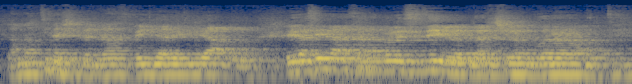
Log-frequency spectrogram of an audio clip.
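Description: A man on stage playing a restless idealist who dreams of a rural commune, in a repetitive, halting theatrical monologue that drifts between murmurs and exclamations. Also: mid-range voice, fairly bright tone, close to an everyday voice. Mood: weary, resolute. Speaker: solo stage actor. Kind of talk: theatrical monologue with bursts of singing. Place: reverberant performance space, live before listeners. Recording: echoey hall, distant mic, music behind.

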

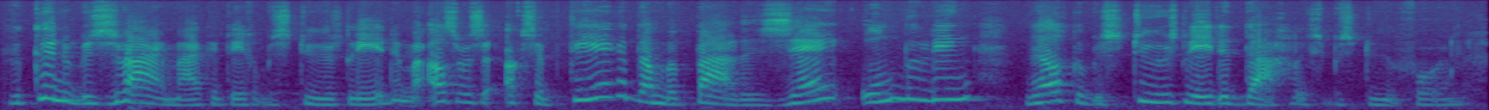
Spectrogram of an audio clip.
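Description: Radio drama, assertive woman on school leadership, Netherlands Dutch accent, soft mellow tone, slightly husky, brisk delivery. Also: mid-range voice, sing-song. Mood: firm, insistent.

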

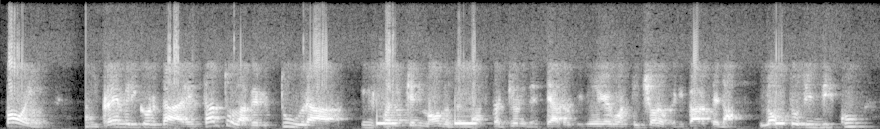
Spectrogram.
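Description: A male radio host from Rome presenting the week's theatre listings. He hesitates a lot, with many fillers and restarts. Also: medium pitch. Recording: dull lo-fi radio broadcast.

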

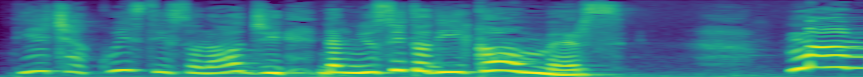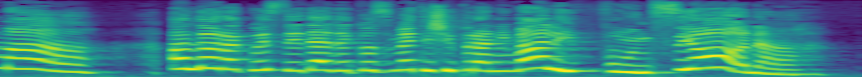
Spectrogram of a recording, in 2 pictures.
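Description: A woman's voice: very high voice, very animated, normal speed, fairly bright tone, heavily acted. A woman playing a restless young woman who dreams of her own startup, in a theatrical radio monologue with dreamy, self-mocking phrasing. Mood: excited. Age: young adult.

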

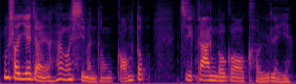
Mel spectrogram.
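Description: A man's voice: mid-range voice, expressive, moderate pace, a little mellow. A man with a Hong Kong accent, a co-host telling stories conversationally in short, colloquial explanatory phrases. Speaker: radio co-host. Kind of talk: conversational storytelling.

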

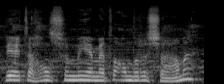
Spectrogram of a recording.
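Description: An actor playing a matter-of-fact police detective in a Dutch radio drama, speaking in a businesslike way. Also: male voice, sits high, steady tone, a little fast, soft background music, lightly acted. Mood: probing.

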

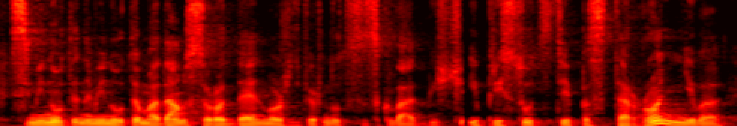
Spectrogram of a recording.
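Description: A man's voice: on the low side, fast, darkish tone, husky. A man playing a suave middle-aged valet in an audio stage comedy, formal and deferential with dry irony. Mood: polite, guarded. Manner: formal, deferential, drily ironic.

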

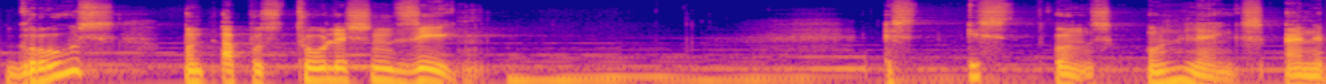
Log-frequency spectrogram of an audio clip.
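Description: An actor playing a solemn, authoritative medieval pope who formally declaims a decree in a measured, emphatic way for a radio play. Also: male voice, on the low side. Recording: studio radio drama with music behind.

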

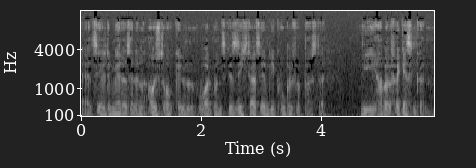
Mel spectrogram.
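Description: An actor playing a nervous, self-justifying crook confessing in a radio crime drama, halting and colloquial. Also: male voice, rumbling low, fairly even intonation, slight background noise. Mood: matter-of-fact, subdued.

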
